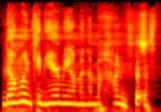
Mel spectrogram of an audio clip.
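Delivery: high-pitched re-enacted yelling; screaming. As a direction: wail it out as if nobody can hear. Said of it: "just screaming at the top of my lungs".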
